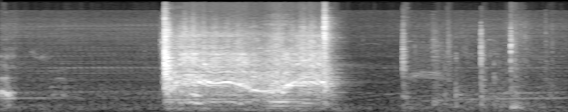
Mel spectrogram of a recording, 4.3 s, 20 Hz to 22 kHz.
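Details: Gen 6 454 big block Chevy with hydraulic roller cam freshly swapped into a square body C30 dually, first crank attempt, mic on truck: about one second of starter churning, no firing; too little cranking power, jump starter left off.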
